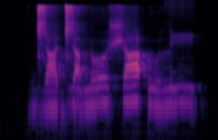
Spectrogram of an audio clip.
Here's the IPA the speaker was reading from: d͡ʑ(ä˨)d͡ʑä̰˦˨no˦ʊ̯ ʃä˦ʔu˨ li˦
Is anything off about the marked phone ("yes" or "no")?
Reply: no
